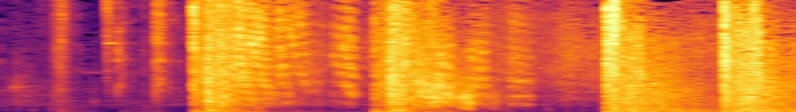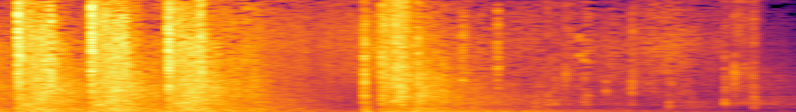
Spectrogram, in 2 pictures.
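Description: Rapid gunfire rattles loudly and echoes.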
